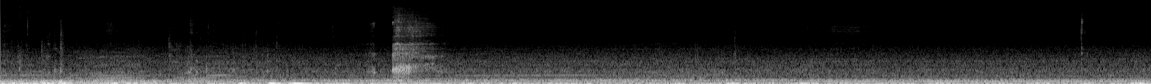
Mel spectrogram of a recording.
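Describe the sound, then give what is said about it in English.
A car engine drones steadily, its low rumble holding through the whole stretch with small swells in pitch as the driver takes a corner at a roundabout in second gear, left-foot braking; no one speaks. “Just let me make one more corner here, and then I will continue my discussion. Second gear.”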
